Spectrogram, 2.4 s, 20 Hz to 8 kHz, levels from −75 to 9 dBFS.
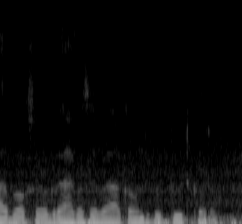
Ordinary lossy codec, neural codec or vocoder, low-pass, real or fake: AAC, 32 kbps; none; 7.2 kHz; real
